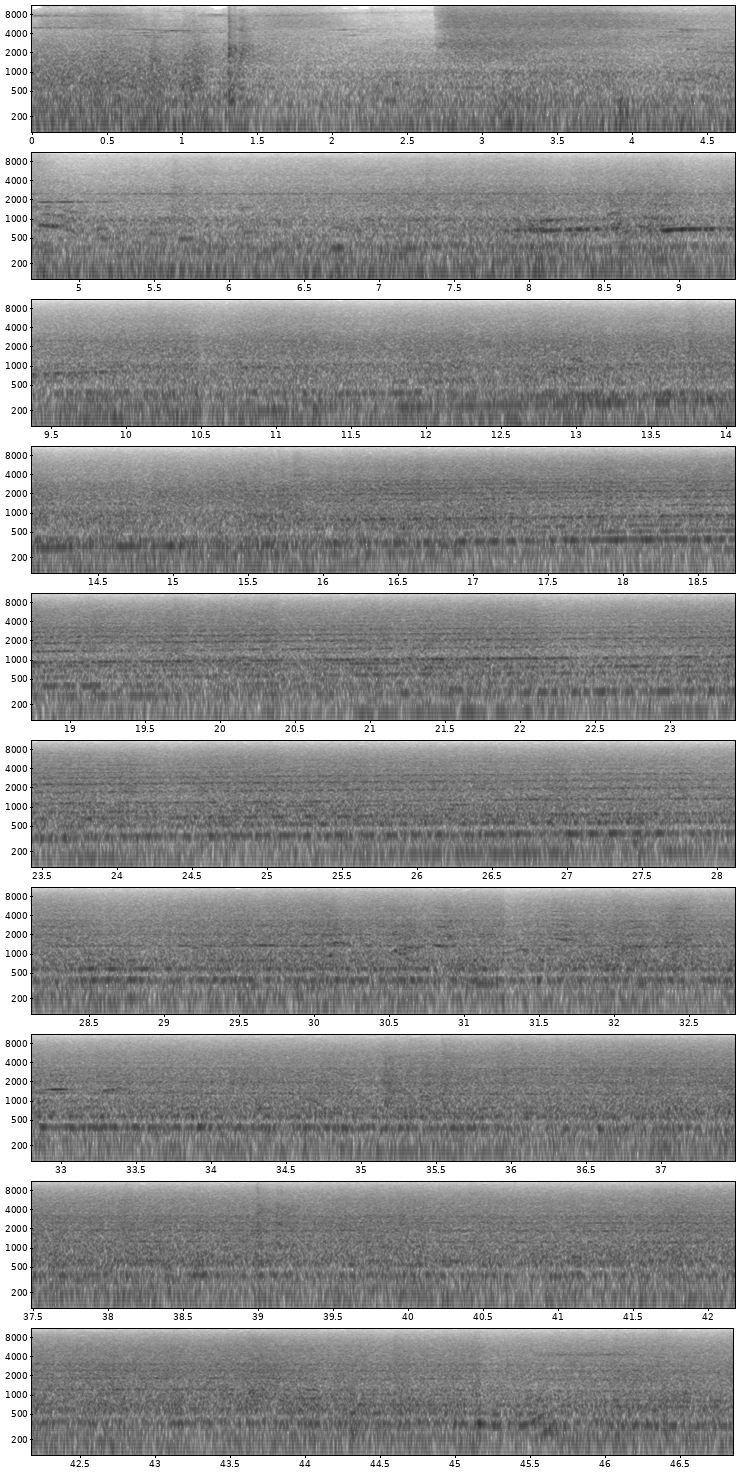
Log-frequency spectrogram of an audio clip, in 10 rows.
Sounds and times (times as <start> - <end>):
Subway, metro, underground: 0.0 - 46.8.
